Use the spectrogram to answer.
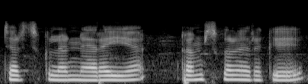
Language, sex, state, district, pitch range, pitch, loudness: Tamil, female, Tamil Nadu, Kanyakumari, 205-220 Hz, 210 Hz, -16 LUFS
